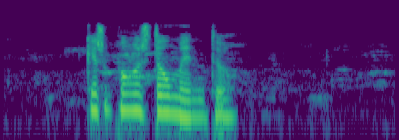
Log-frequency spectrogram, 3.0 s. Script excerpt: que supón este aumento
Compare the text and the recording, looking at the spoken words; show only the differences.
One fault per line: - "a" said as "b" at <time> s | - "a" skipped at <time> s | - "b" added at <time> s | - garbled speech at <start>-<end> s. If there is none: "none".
none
